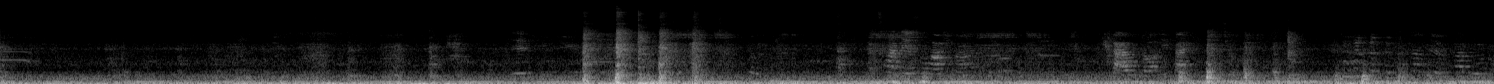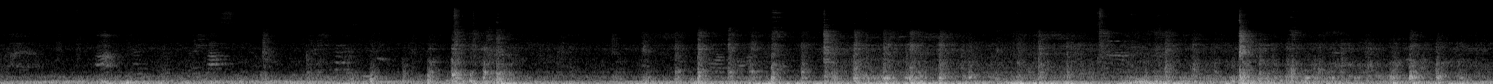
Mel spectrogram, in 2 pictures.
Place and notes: Western Line, Taiwan - Tze-Chiang Train
Zhongli Station to Taoyuan Station, Zoom H4n+ Soundman OKM II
